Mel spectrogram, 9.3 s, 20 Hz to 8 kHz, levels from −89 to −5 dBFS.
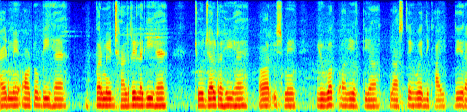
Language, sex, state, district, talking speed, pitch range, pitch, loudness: Hindi, male, Chhattisgarh, Raipur, 160 wpm, 130-140 Hz, 135 Hz, -17 LUFS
